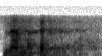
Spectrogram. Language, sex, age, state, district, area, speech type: Kannada, male, 18-30, Karnataka, Mysore, urban, conversation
